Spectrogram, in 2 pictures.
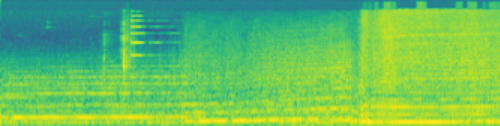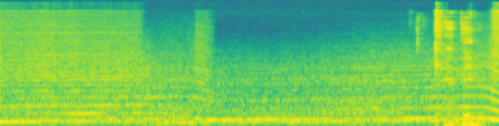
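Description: A Super Formula race car at Interlagos spins off track with a sharp tire squeal, then its engine whines and climbs through the revs as it accelerates back to speed, the pitch rising and shifting between gears at a moderate distance.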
